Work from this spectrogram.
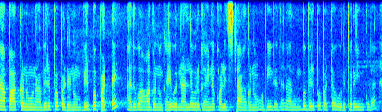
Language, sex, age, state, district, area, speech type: Tamil, female, 30-45, Tamil Nadu, Sivaganga, rural, spontaneous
